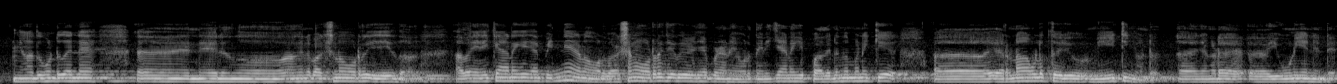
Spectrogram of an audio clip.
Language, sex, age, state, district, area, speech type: Malayalam, male, 30-45, Kerala, Pathanamthitta, rural, spontaneous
